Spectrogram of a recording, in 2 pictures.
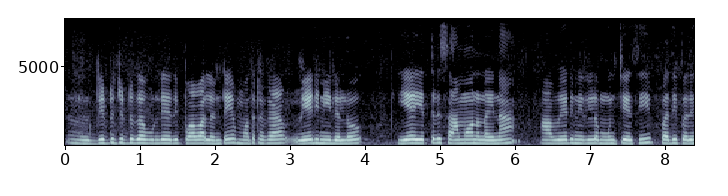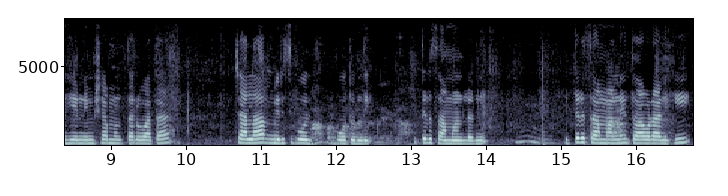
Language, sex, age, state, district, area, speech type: Telugu, female, 30-45, Andhra Pradesh, Sri Balaji, rural, spontaneous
